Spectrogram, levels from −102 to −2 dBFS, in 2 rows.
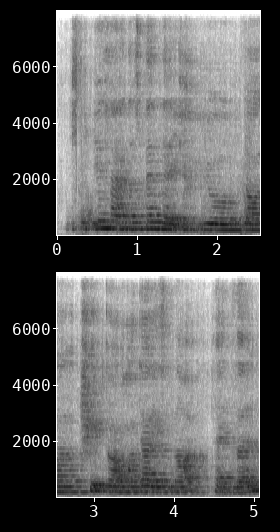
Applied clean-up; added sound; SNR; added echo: neural separator model SepFormer DNS4.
